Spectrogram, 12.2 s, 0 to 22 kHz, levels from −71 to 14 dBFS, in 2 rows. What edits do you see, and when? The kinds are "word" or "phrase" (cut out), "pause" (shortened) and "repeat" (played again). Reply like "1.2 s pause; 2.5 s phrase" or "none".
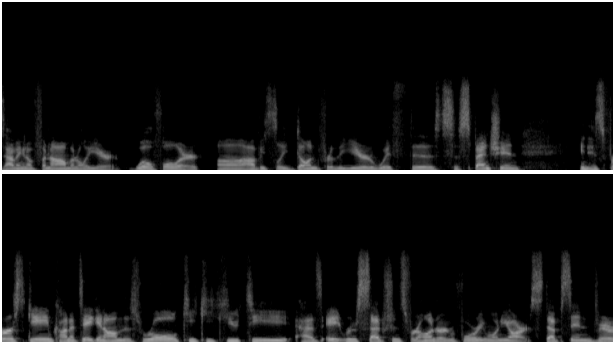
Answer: none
